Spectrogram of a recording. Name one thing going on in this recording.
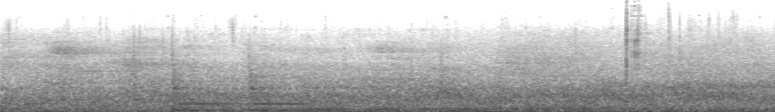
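Footsteps shuffle softly over gritty debris.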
